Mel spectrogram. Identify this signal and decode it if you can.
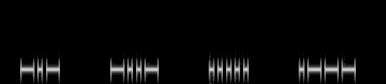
Morse code, heard as a keyed tone, about 28 wpm, spaced as for 13 wpm, 700 Hz. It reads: KX5J
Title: USA Call Signs - 4x Character Spacing - 28wpm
